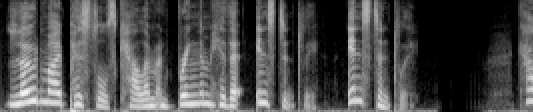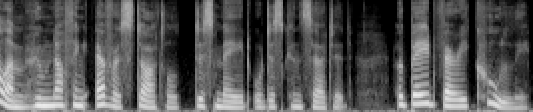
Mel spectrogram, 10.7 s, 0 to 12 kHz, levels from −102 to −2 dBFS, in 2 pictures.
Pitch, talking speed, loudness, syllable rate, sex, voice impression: 220 Hz, 120 wpm, -21 LUFS, 5.0 syllables/s, female, feminine, adult-like, relaxed, slightly powerful, hard, clear, fluent, slightly raspy, intellectual, calm, slightly friendly, reassuring, elegant, slightly lively, slightly kind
